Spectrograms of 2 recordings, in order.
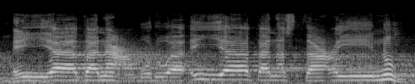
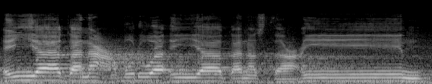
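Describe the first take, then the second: First: The last word ends with an added vowel. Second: The last word stops on a bare consonant. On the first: The verse is joined to the next one. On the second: The reciter pauses at the end of the verse.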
